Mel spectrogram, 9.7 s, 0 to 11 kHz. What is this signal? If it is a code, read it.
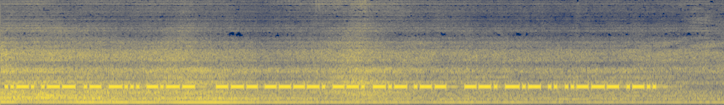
Morse code, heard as a keyed tone, hand-sent with a bug key, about 31 wpm, 590 Hz, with room echo and street noise. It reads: FWABY O9GKW GKI2L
